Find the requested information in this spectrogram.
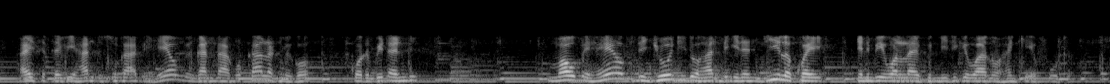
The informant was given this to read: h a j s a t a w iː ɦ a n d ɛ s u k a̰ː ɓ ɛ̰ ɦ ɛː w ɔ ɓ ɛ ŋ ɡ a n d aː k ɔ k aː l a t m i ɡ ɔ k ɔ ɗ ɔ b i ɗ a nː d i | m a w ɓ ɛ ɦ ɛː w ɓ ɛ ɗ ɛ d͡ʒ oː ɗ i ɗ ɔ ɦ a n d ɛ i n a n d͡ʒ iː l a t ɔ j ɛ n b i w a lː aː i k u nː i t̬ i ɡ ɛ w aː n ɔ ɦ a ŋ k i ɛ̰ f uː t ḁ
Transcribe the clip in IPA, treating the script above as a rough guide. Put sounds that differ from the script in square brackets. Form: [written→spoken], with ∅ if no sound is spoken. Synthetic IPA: h a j s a t a w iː ɦ a n d ɛ s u k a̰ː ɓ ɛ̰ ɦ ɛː w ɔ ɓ ɛ ŋ ɡ a n d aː k ɔ k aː l a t m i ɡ ɔ k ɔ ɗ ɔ b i ɗ a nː d i | m a w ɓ ɛ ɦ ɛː w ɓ ɛ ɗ ɛ d͡ʒ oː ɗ i ɗ ɔ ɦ a n d ɛ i n a n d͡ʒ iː l a [t→k] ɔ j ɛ n b i w a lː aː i k u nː i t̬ i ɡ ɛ w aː n ɔ ɦ a ŋ k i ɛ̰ f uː t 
